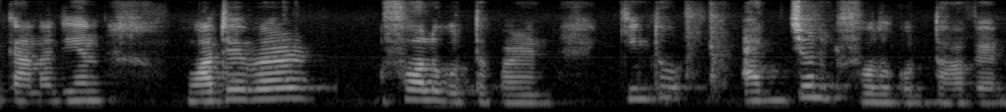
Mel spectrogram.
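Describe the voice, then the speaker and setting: A woman giving a beginner English lesson, switching between Bengali explanations and slow, careful English. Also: mid-range voice, a little hiss or hum, rough recording. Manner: slow deliberate English delivery. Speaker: English teacher.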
